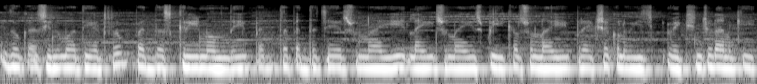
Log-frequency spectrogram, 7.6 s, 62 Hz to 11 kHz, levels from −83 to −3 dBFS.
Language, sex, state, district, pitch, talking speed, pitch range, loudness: Telugu, male, Andhra Pradesh, Chittoor, 165 Hz, 150 wpm, 160-170 Hz, -13 LUFS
